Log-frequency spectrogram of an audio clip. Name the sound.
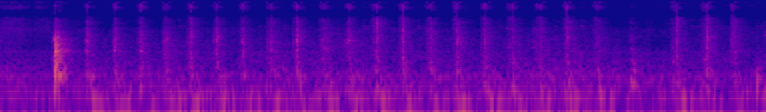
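knife dicing cucumber on a cutting board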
